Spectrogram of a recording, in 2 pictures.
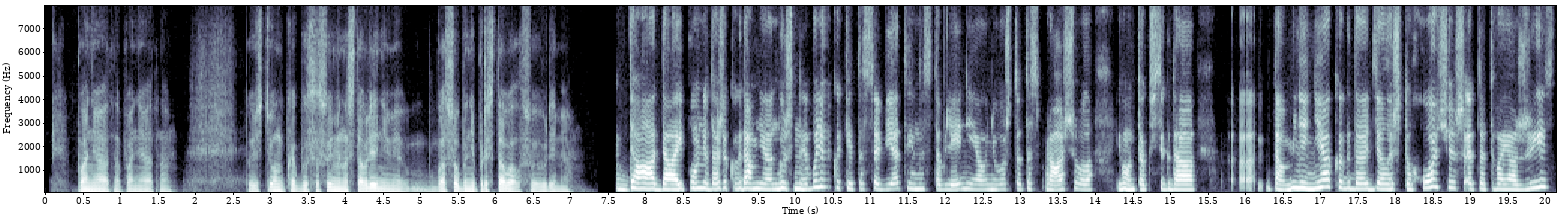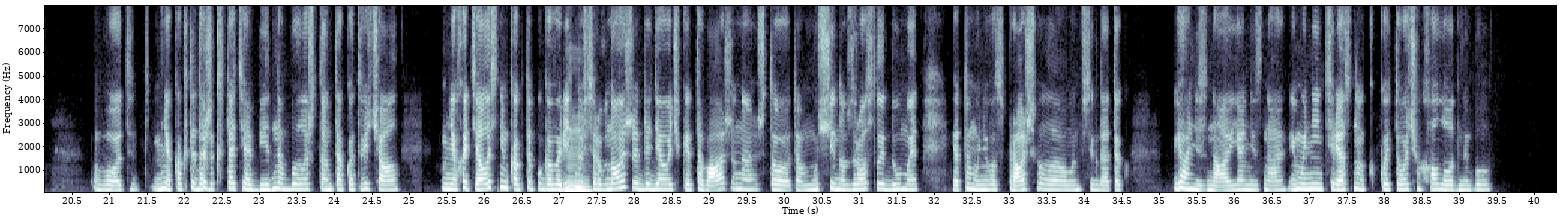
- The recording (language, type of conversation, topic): Russian, podcast, Что делать, когда семейные ожидания расходятся с вашими мечтами?
- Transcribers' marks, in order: none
